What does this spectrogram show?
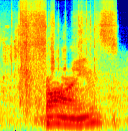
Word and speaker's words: Sainz: Carlos Sainz. Signs. Yeah.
